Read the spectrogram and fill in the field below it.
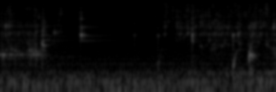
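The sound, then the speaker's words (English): Wine is poured into a glass, with quiet gurgles and bright, rising liquid tones as it fills over a few seconds. There is no talking, only faint background noise. “Pour me a splash.”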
